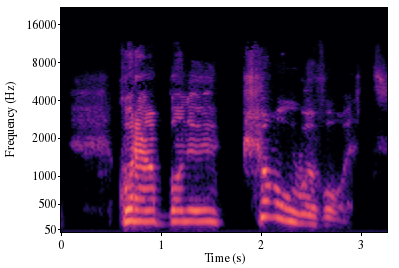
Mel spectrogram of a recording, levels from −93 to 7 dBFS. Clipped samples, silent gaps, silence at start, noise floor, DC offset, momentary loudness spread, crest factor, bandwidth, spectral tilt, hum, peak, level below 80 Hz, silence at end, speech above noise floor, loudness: under 0.1%; none; 0.3 s; -51 dBFS; under 0.1%; 14 LU; 20 dB; 11.5 kHz; -5 dB/octave; none; -8 dBFS; -74 dBFS; 0.05 s; 25 dB; -26 LUFS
